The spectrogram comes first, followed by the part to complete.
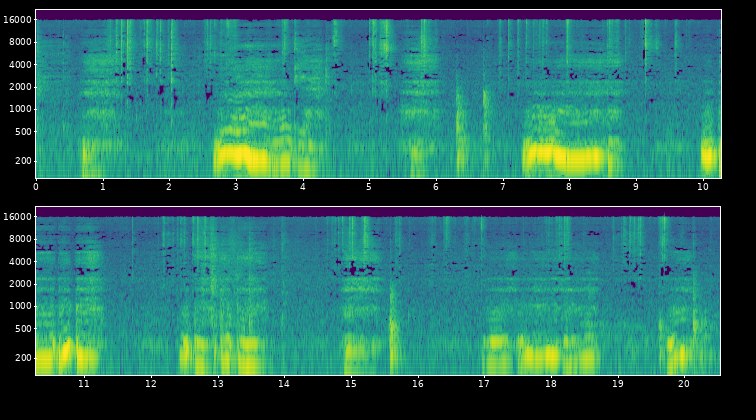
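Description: A woman's voice in several short wordless phrases, like humming or murmuring to herself, with light clicks and scrapes of kitchen handling in between as a knife works on a beetroot.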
